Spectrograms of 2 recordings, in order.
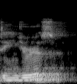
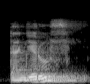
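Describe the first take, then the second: First: The first syllable sounds like day. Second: The first syllable does not sound like day. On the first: The speaker calls it right. "The correct pronunciation is dangerous" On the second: The speaker calls it wrong. "many people say dangerous"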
